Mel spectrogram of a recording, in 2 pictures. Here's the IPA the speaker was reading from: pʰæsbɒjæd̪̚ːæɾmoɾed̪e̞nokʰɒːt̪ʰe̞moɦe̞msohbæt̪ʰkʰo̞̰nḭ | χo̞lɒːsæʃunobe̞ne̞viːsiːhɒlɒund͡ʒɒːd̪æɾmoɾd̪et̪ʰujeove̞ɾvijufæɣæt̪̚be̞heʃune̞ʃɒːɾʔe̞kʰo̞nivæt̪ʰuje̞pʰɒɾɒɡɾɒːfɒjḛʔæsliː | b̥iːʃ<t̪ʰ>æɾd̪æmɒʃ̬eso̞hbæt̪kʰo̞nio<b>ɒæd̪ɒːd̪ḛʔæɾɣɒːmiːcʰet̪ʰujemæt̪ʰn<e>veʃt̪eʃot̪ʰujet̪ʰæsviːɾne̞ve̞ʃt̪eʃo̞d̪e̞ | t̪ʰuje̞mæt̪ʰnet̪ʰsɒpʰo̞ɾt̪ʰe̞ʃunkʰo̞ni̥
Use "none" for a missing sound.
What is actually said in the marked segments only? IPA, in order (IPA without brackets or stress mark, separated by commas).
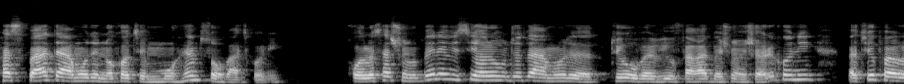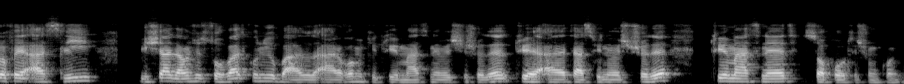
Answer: t̪, b, e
